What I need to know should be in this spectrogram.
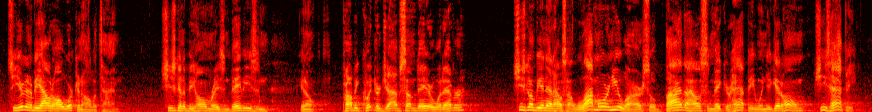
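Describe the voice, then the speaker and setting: Speaking very fast in a fairly high voice, a man with an Upper Midwest accent sounds animated, his intonation lively. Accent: Upper Midwest American. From Michigan, Detroit area. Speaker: county prosecutor. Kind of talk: public presentation. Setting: presentation to audience.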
